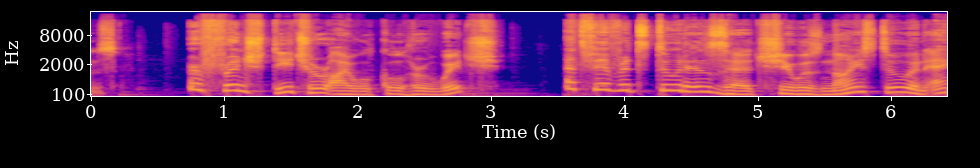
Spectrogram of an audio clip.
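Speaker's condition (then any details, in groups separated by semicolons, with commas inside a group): No condition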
